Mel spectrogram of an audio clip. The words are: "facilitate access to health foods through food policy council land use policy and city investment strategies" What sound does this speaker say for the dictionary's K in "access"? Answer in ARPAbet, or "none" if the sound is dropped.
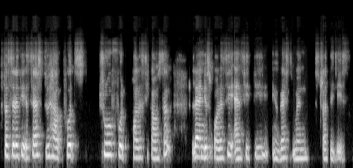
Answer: none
